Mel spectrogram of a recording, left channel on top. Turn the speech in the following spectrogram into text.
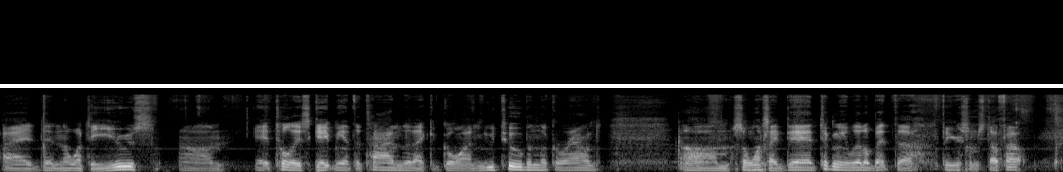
didn't know what to use. It totally escaped me at the time that I could go on YouTube and look around. So once I did, it took me a little bit to figure some stuff out.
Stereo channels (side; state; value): left; silent; digital silence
